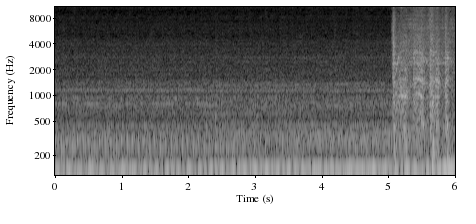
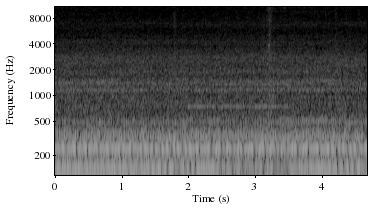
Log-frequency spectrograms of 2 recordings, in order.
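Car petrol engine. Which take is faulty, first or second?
first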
